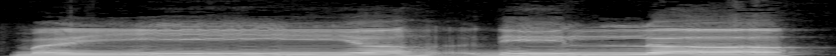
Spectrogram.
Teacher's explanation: Lafz jalalah ni dibaca nipis 2 harakat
